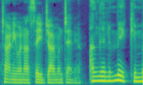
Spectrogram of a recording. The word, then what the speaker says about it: Mantegna: Say it phonetically. Mantegna. It's Montaigne.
